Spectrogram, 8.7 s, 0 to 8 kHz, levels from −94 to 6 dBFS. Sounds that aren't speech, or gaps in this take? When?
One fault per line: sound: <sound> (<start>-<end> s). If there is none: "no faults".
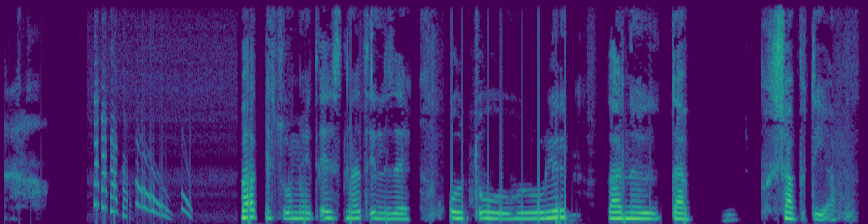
sound: chirp (0.9-1.9 s)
